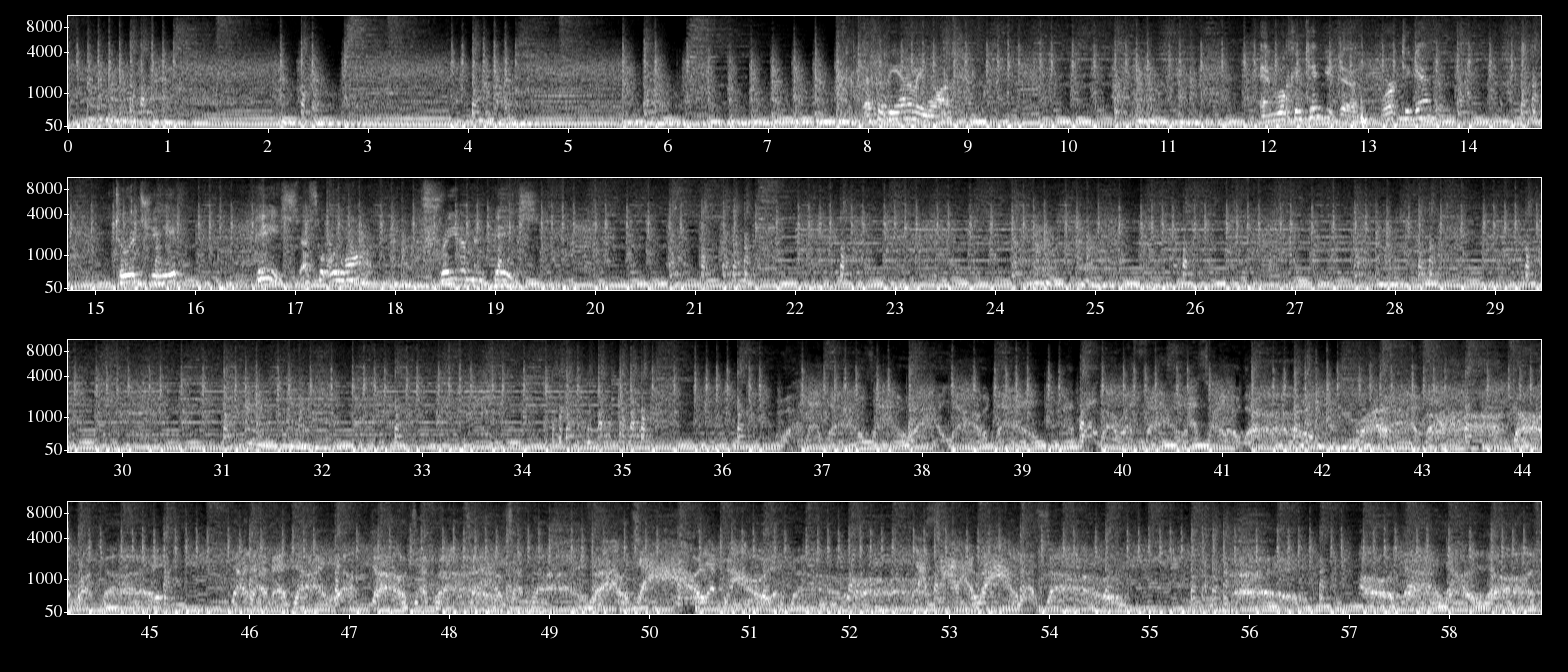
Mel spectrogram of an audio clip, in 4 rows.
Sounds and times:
Music: 0.0s - 58.9s
Speech: 7.8s - 9.1s, 11.9s - 13.9s, 15.2s - 16.0s, 16.6s - 19.5s, 36.6s - 45.2s, 45.8s - 54.8s, 55.8s - 58.9s.

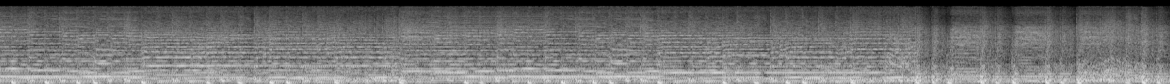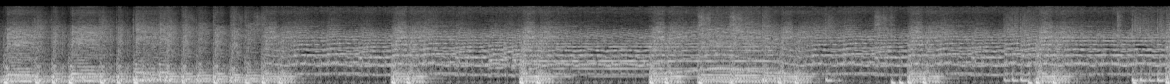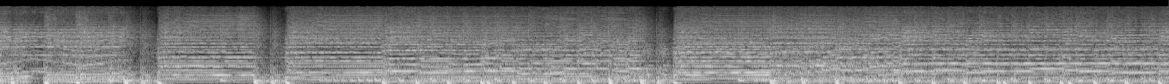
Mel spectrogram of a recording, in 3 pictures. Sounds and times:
Soundtrack music: 0.0s - 35.0s
Video game music: 0.0s - 35.0s.

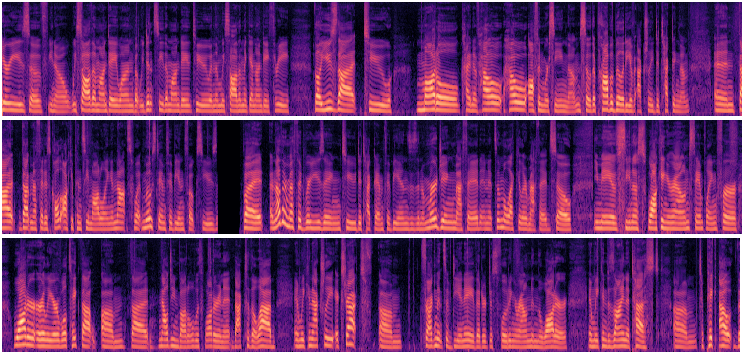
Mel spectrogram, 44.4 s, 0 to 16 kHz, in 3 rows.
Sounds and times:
Speech: 0.0s - 44.3s.

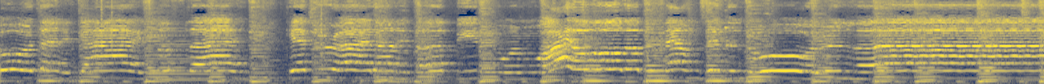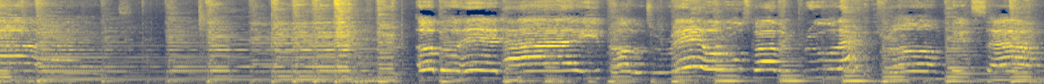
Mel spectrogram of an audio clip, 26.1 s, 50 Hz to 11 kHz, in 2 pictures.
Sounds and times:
Music: 0.0s - 26.1s.

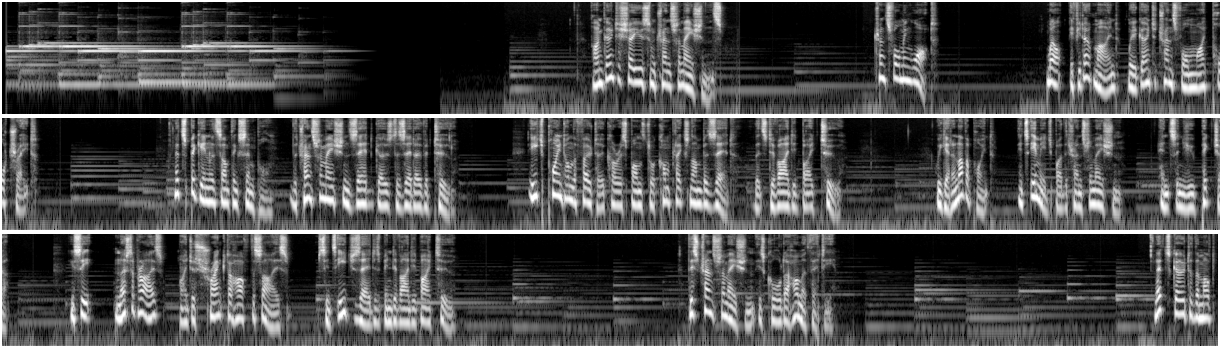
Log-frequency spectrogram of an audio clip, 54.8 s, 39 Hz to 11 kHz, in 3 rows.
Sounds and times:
Marimba, xylophone: 0.1s - 5.3s
Glockenspiel: 0.1s - 5.6s.

